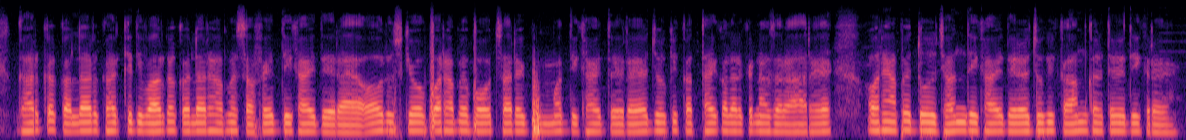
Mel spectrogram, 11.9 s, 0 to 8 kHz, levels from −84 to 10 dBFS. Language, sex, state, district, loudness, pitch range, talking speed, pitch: Hindi, male, Bihar, Kishanganj, -18 LUFS, 125-135 Hz, 260 wpm, 130 Hz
